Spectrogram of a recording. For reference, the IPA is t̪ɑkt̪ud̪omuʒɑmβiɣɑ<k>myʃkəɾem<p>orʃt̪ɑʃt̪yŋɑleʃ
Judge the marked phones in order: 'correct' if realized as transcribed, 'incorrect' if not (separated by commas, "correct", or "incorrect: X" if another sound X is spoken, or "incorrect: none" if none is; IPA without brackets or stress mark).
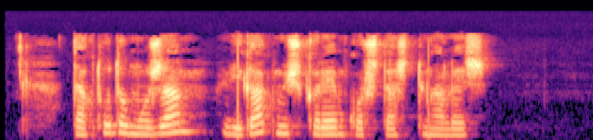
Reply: correct, incorrect: k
